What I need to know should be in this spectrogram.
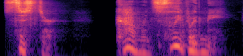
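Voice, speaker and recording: A man's voice: medium pitch, very animated, measured pace, fairly bright tone, slightly rough, heavily acted. A young prince, voiced by a man reading scripture, lovesick and callous. He speaks in a blunt, commanding way, a little raised above ordinary narration. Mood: demanding.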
